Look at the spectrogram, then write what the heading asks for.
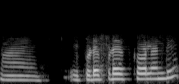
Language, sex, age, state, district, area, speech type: Telugu, female, 60+, Andhra Pradesh, West Godavari, rural, conversation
